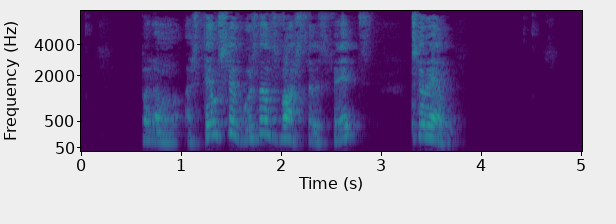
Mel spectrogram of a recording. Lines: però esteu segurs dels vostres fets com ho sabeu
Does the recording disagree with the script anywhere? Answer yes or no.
yes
